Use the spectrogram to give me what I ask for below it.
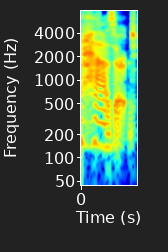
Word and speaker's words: Hassard: I can safely say it was pronounced a hazard because I think people back then spelled phonetically right A lot of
